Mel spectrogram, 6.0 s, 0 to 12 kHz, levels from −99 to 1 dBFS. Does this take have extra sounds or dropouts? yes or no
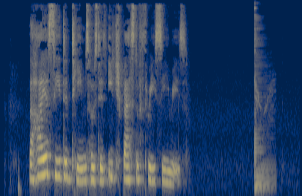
yes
